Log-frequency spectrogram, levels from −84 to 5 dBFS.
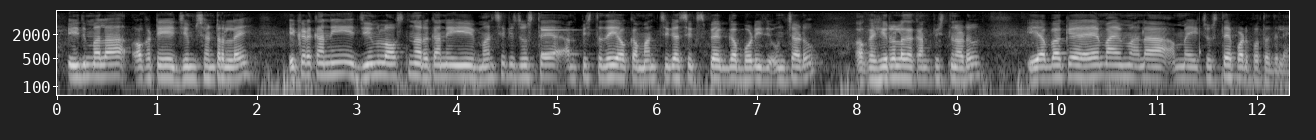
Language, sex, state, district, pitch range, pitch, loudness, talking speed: Telugu, male, Andhra Pradesh, Srikakulam, 160-180 Hz, 165 Hz, -19 LUFS, 160 wpm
